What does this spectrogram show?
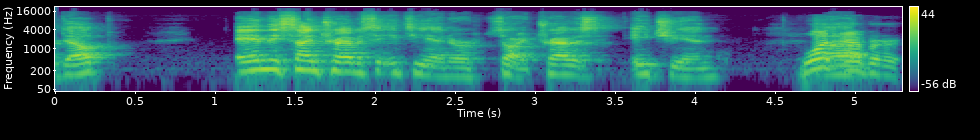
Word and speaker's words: Etienne: His name is Yes, Etienne.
